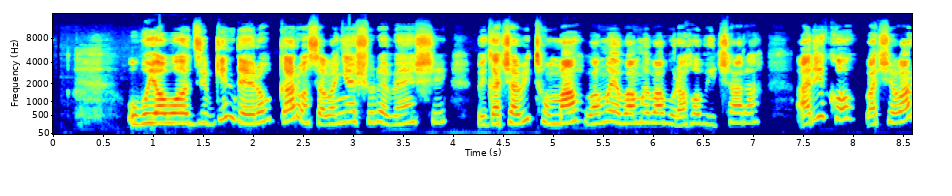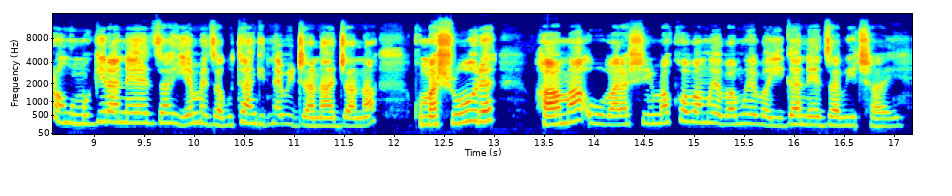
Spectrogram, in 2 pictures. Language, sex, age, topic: Rundi, female, 25-35, education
